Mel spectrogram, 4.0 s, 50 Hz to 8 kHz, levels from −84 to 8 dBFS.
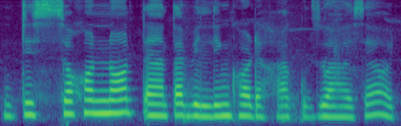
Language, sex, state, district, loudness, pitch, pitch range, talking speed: Assamese, female, Assam, Sonitpur, -16 LUFS, 225 Hz, 210-245 Hz, 120 wpm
